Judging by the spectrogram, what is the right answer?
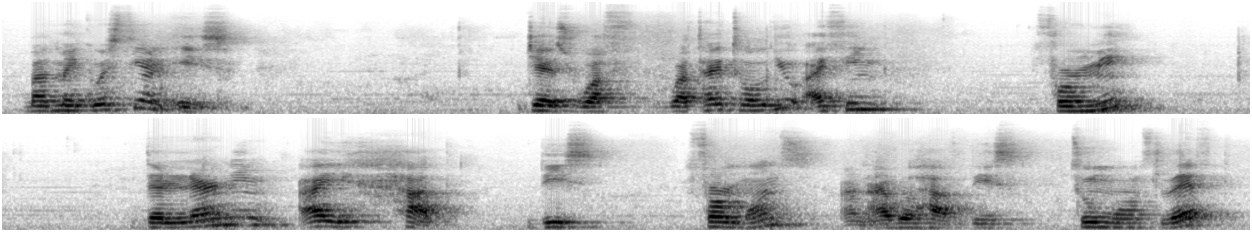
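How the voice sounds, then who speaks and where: A man's high-pitched voice with ordinary pitch variation at a very slow pace, with long, frequent pauses and audible room echo. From Spain. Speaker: exchange student, video creator. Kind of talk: interview.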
